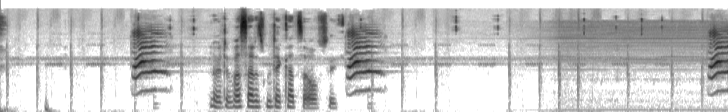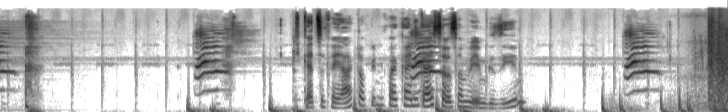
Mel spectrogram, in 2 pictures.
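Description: Light footsteps tap along a hard path.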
